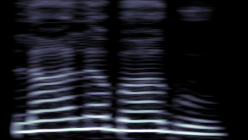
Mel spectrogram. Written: ಲಾಲ್‍ಬಾಗ್

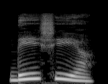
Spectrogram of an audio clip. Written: ದೇಶೀಯ

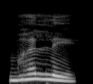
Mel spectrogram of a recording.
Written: ಭಲ್ಲೆ

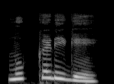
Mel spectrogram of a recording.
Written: ಮುಕ್ಕಡಿಗೆಯ್

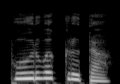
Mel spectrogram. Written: ಪೂರ್ವಕೃತ

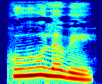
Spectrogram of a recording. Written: ಹುವ್ವುಲವೆ

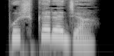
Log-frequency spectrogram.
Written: ಪುಷ್ಕರಜ

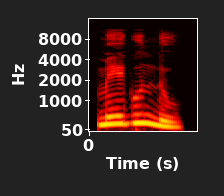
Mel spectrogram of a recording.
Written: ಮೆಯ್ಗುಂದು

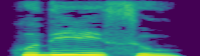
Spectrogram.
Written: ಕುದಿಯಿಸು

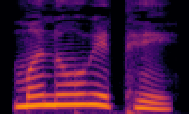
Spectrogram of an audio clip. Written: ಮಾನವೀಯತೆ

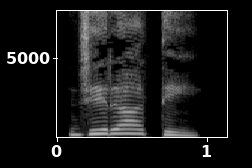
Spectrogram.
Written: ಜೋರತ್ತು

